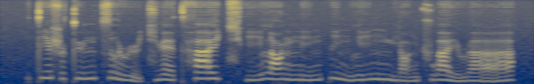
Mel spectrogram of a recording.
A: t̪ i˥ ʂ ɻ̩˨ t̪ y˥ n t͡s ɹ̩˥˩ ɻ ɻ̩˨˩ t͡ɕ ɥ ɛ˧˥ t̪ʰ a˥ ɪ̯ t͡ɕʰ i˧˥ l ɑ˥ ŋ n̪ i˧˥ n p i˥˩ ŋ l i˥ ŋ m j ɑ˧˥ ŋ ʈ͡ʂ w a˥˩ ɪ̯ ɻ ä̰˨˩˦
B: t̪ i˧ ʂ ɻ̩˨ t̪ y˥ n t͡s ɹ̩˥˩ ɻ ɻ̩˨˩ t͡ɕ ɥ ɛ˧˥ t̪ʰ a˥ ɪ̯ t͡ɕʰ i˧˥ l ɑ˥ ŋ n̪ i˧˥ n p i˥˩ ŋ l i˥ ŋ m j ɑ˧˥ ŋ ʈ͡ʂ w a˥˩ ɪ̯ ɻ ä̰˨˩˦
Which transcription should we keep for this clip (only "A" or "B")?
A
